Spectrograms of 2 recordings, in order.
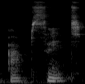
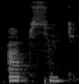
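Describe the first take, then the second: First: Up-SET, "upset" stressed on the second syllable. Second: UP-set, "upset" stressed on the first syllable. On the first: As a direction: say "upset" as a verb, weight on the end. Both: Shown as a demonstration. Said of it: "not upset".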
